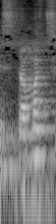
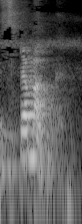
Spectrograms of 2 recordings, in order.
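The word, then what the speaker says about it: stomach: अब देखिए यहाँ पे क्या है, CH है और हम स्टमच नहीं कहते हैं, क्या कहते हैं, स्टमक। तो यहाँ पे CH का जो प्रोनाउंसिएशन हो रहा है क्या हो रहा है, क हो रहा है।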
